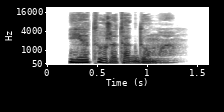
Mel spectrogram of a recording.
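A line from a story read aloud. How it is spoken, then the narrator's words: Sigh. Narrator (Russian): вздохнула Дисси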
